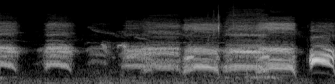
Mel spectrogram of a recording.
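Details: Crows fighting for food give loud, harsh, hoarse caws in quick succession: about six rasping, slightly downward-bending calls, some run together, with brief pauses between them and no other clear sounds.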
